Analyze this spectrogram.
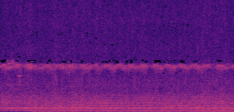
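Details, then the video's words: Bees humming in an unbroken, busy drone, many wingbeats blending into a rich buzz at constant volume, a faint high whine above. "bees therapy relaxing natural buzzing sound"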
